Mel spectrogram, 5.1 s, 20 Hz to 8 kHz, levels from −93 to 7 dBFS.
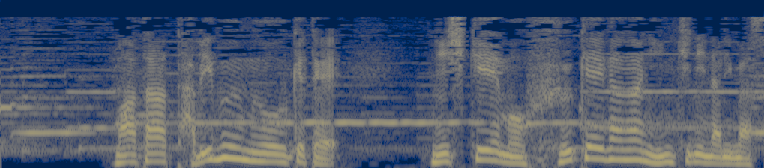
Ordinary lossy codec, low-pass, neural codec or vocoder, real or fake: MP3, 24 kbps; 7.2 kHz; none; real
